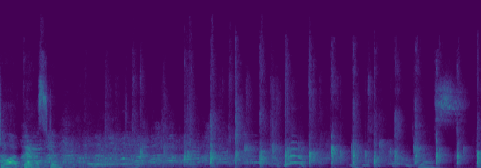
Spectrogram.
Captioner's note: laughter, whoops, and cheers from audience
